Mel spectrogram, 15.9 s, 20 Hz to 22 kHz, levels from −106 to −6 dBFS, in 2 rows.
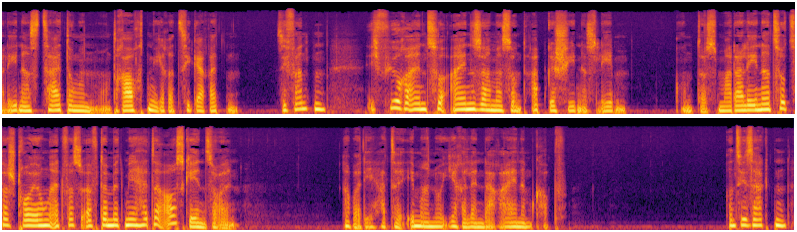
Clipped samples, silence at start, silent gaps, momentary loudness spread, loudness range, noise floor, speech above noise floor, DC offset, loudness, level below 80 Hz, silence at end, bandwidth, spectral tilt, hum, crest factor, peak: under 0.1%; 0 s; none; 12 LU; 5 LU; -55 dBFS; 39 dB; under 0.1%; -17 LUFS; -44 dBFS; 0.05 s; 16.5 kHz; -5.5 dB/octave; none; 16 dB; 0 dBFS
